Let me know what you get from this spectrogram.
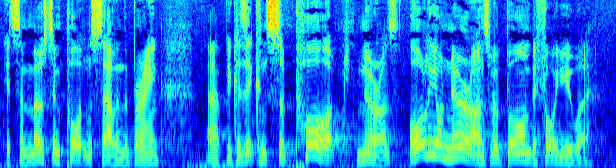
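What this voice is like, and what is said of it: British accent. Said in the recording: “I have this weird British accent”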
